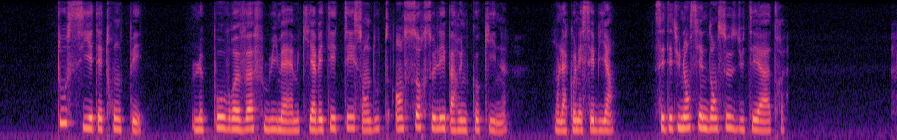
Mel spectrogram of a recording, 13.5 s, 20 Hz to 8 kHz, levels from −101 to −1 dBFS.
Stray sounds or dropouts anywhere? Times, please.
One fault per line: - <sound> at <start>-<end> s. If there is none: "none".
none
